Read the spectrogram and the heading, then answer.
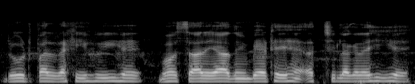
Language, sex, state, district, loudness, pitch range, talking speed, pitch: Hindi, male, Chhattisgarh, Rajnandgaon, -23 LUFS, 140-150 Hz, 175 wpm, 145 Hz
